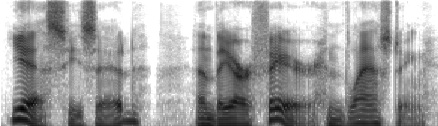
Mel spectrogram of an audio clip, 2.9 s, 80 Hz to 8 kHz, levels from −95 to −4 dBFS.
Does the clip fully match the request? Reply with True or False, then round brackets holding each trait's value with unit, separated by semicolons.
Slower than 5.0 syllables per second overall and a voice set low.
True (4.5 syllables/s; 110 Hz)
